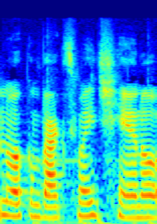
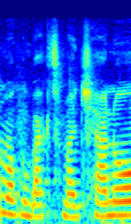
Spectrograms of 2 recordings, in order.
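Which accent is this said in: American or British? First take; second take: American; British. First: It is said in an American accent. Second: It is said in a British accent. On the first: "So this is my American accent" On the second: "I just wanted to do a British accent for my intro"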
